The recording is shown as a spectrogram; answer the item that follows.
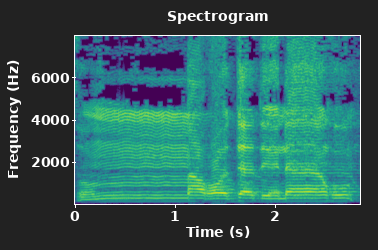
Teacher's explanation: را کو پر کر کے پڑھیں گے، دال کے اندر قلقلہ کیا جائے گا، قلقلہ۔ ثم رددناہ اسفل سافلین، إلا الذين آمنوا وعملوا الصالحات فلهم أجر غير ممنون۔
